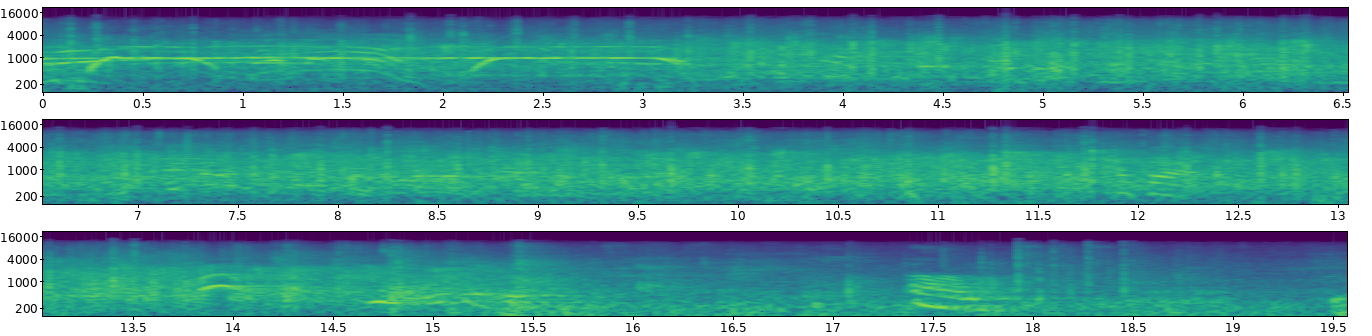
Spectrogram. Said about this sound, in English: I want y'all to give a standing applause to God right now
